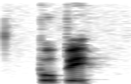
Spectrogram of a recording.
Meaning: to access email via a POP server
- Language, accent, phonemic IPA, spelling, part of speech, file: French, France, /pɔ.pe/, poper, verb, LL-Q150 (fra)-poper.wav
